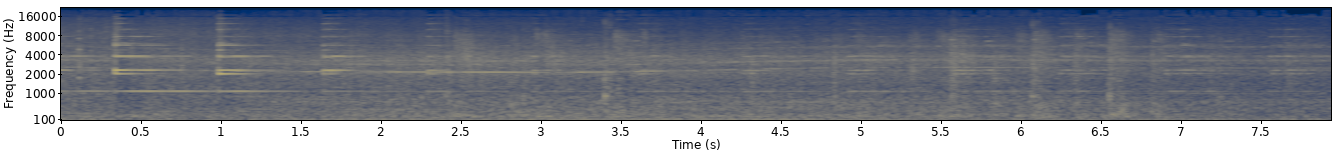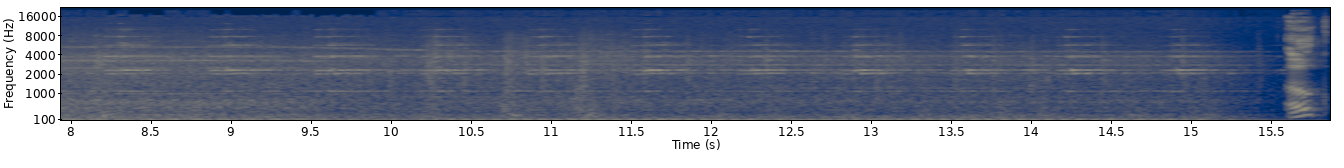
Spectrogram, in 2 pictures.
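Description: A Norfolk Southern SD40-2 locomotive, number 6152, rolls past at a Detroit rail junction with a loud, steady rumble of engine and wheels, rhythmic clickety-clack over the rails and thin squeals of steel, sustained for the whole stretch.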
